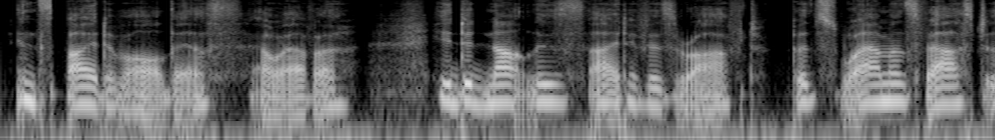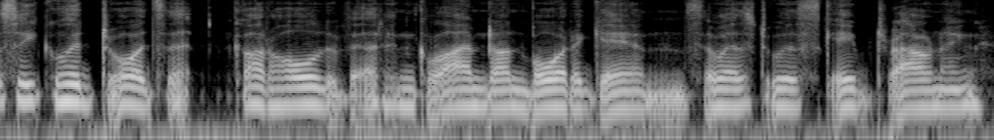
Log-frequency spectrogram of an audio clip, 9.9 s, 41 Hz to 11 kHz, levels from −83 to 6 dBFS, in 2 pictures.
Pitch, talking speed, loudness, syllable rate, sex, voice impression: 165 Hz, 225 wpm, -19 LUFS, 5.2 syllables/s, female, feminine, adult-like, weak, slightly dark, soft, very raspy, slightly nasal, intellectual, calm, reassuring, modest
